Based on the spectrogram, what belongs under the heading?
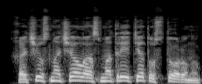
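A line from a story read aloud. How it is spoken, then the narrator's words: Shout over wind. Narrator (Russian): крикнул он, перекрывая вой ветра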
